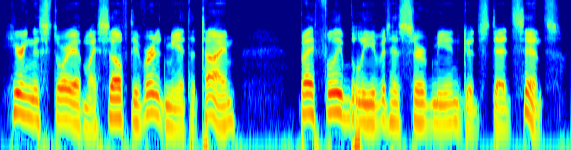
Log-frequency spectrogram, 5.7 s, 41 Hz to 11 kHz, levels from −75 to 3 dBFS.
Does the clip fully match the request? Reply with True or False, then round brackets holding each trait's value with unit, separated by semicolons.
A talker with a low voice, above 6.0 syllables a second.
True (125 Hz; 6.5 syllables/s)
